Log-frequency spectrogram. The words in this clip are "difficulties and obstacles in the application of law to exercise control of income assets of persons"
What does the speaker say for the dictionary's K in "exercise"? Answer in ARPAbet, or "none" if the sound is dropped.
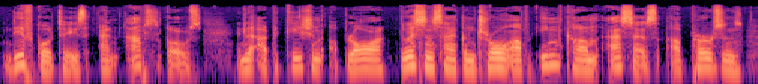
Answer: none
